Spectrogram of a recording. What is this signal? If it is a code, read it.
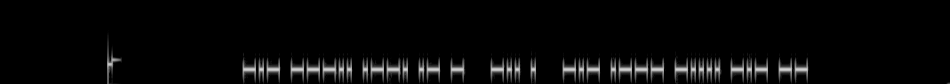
Morse code, heard as a keyed tone, about 30 wpm, 700 Hz. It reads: K8PAT DE KJ6KM
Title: USA Callsign DE Callsign - 5 Characters - 30wpm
